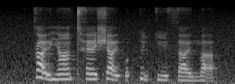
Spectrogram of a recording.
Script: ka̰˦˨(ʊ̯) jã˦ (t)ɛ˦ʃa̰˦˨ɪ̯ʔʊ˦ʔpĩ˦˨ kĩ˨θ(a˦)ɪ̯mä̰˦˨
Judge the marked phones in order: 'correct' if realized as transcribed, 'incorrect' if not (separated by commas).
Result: incorrect, incorrect, incorrect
